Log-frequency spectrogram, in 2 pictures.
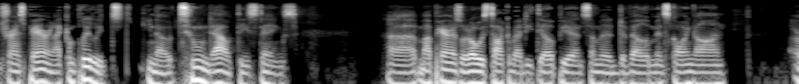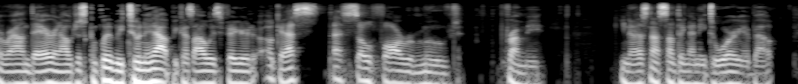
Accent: Atlanta, Georgia, United States; I was born and raised in Atlanta, Georgia

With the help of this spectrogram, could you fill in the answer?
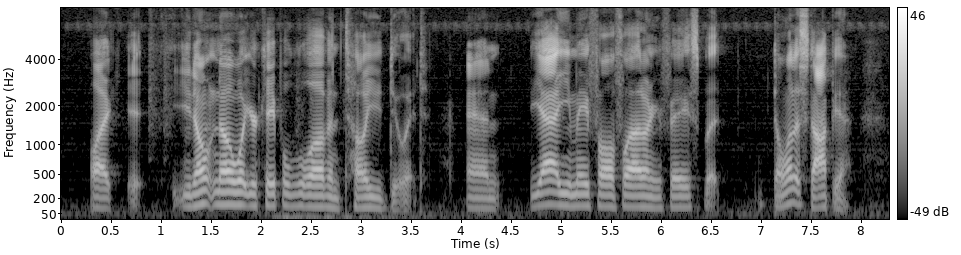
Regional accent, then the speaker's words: Jerseyville, Illinois, United States; A small town outside of St. Louis called Jerseyville, Illinois.

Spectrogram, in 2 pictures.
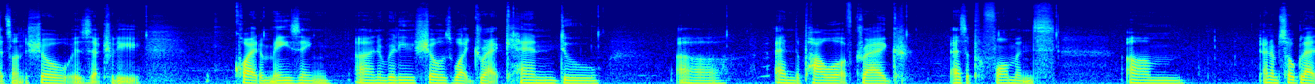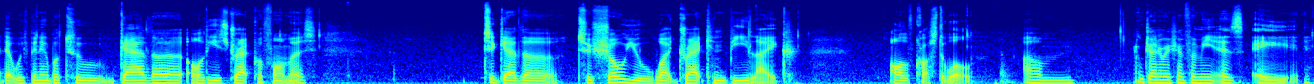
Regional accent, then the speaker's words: Singapore; now in Taipei, Taiwan; I'm originally from Singapore

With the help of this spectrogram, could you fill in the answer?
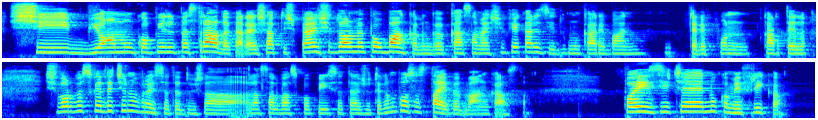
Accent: Bucharest, Romania; Așa, și eu am crescut în București.

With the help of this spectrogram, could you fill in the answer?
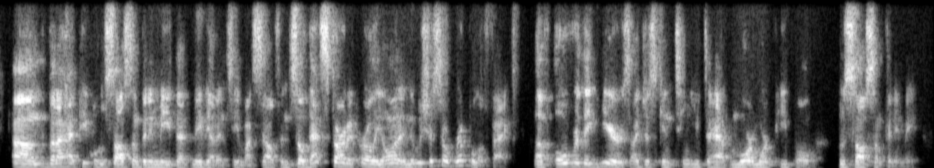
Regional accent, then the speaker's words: Atlanta, Georgia, United States; I grew up in Atlanta, Georgia

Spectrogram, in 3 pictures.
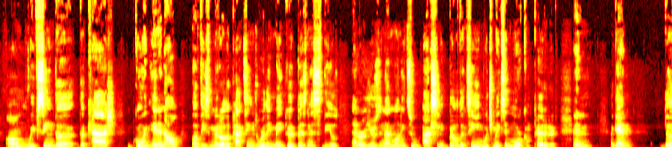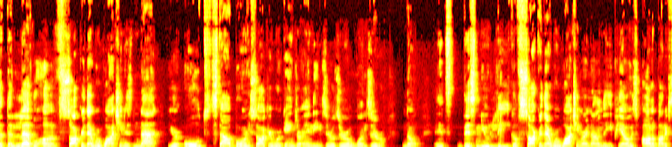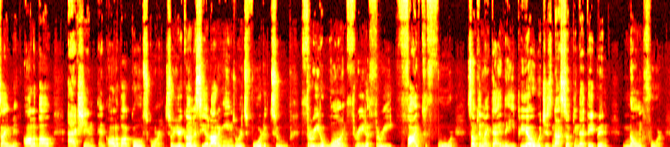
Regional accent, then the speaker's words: United States; as an American

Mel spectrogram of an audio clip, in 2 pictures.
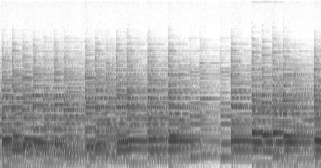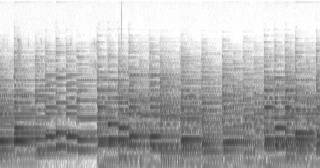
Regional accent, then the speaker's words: Broward County, South Florida, United States; I grew up in South Florida in Broward County

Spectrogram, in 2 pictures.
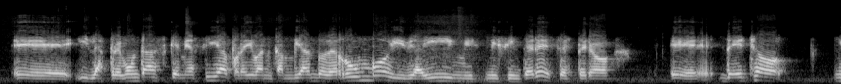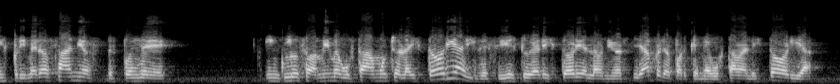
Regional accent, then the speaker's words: Buenos Aires, Argentina; yo nací acá en, en, Ciudad de Buenos Aires

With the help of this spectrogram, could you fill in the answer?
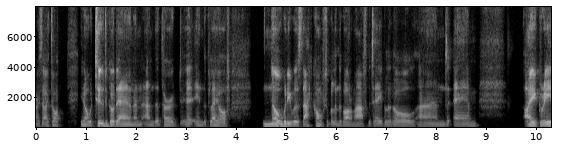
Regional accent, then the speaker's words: Ireland; as an Irishman

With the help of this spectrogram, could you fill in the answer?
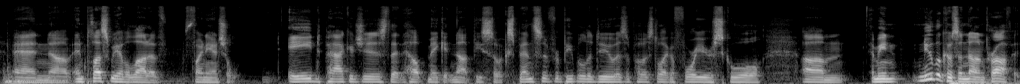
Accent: Iowa, United States; also born or lived in Pittsburgh, Pennsylvania; I grew up in Iowa and graduated from University of Iowa

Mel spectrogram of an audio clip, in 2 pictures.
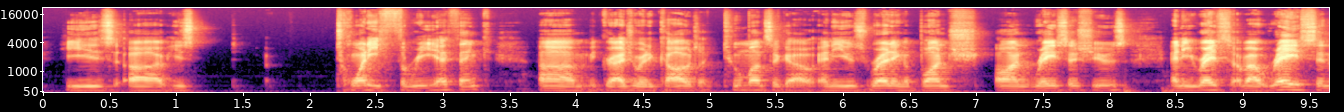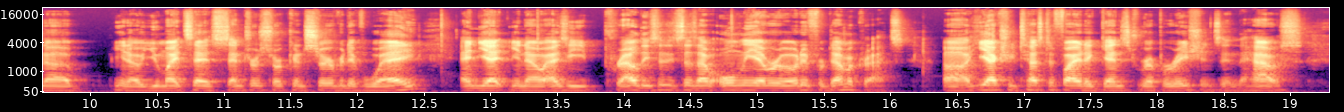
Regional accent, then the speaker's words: Los Angeles, California, United States; I'm from Los Angeles

